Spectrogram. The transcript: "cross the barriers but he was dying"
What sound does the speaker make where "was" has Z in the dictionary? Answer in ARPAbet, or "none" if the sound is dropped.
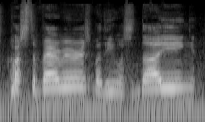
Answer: Z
